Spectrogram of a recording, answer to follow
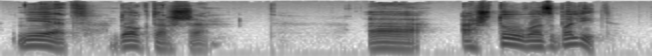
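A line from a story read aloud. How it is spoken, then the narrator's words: Sharp, angry patient. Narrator (Russian): Больной сердито резко бросил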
